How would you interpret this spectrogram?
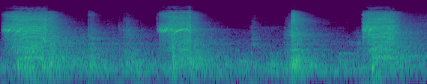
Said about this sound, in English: take my drill and just pre-drill the holes where the rivets will go through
